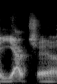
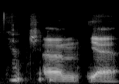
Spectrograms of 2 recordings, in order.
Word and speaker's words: Yautja: Yeah, probably how you did there, Yautja, I think. Yautja.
